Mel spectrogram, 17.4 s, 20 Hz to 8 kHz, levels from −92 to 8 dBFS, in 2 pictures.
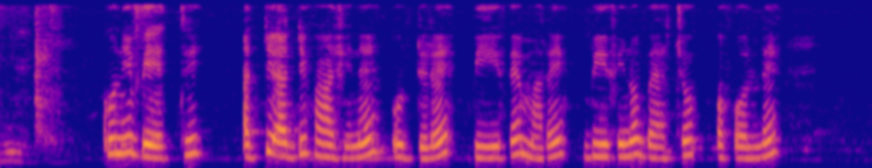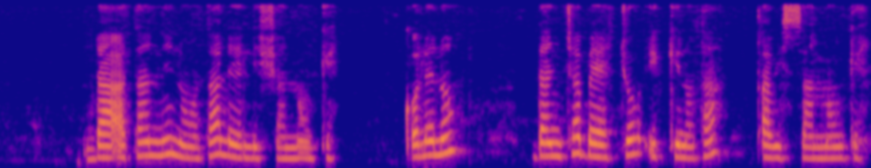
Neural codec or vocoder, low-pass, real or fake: none; 7.2 kHz; real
